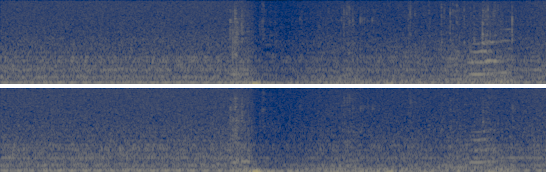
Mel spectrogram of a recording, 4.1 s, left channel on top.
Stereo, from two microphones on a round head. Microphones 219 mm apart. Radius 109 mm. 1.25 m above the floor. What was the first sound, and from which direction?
A child speaking, 20° left (ahead or behind).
